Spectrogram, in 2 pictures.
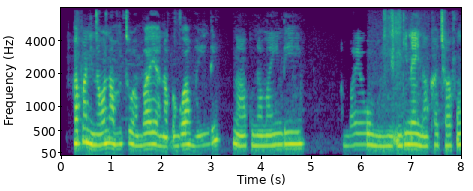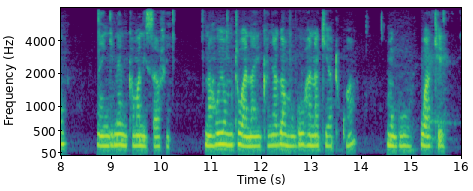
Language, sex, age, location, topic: Swahili, female, 25-35, Nakuru, agriculture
